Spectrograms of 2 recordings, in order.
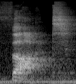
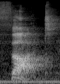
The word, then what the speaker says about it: though: A segunda palavra que a gente vai trabalhar agora vai ser com a palavra thought, que nada mais é do que o passado irregular do verbo think.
